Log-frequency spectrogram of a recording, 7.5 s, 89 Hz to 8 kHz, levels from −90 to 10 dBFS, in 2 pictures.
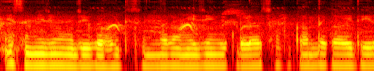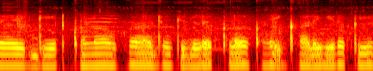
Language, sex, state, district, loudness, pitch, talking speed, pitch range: Hindi, male, Chhattisgarh, Kabirdham, -21 LUFS, 130 Hz, 250 wpm, 125-130 Hz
